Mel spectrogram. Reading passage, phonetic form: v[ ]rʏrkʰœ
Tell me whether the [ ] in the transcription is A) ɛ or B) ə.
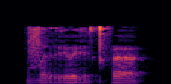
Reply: B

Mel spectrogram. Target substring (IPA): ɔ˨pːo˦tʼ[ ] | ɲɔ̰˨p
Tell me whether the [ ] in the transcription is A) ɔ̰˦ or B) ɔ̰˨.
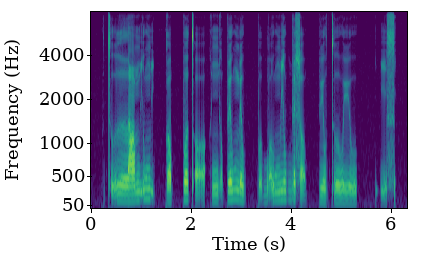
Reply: B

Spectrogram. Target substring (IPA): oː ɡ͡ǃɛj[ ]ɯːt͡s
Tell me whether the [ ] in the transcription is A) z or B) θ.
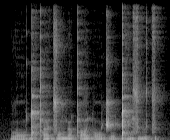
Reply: A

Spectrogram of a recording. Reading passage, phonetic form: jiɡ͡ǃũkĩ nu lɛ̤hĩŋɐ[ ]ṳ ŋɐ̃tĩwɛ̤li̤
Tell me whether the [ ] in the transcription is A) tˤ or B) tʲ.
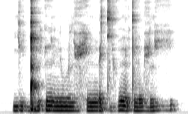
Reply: B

